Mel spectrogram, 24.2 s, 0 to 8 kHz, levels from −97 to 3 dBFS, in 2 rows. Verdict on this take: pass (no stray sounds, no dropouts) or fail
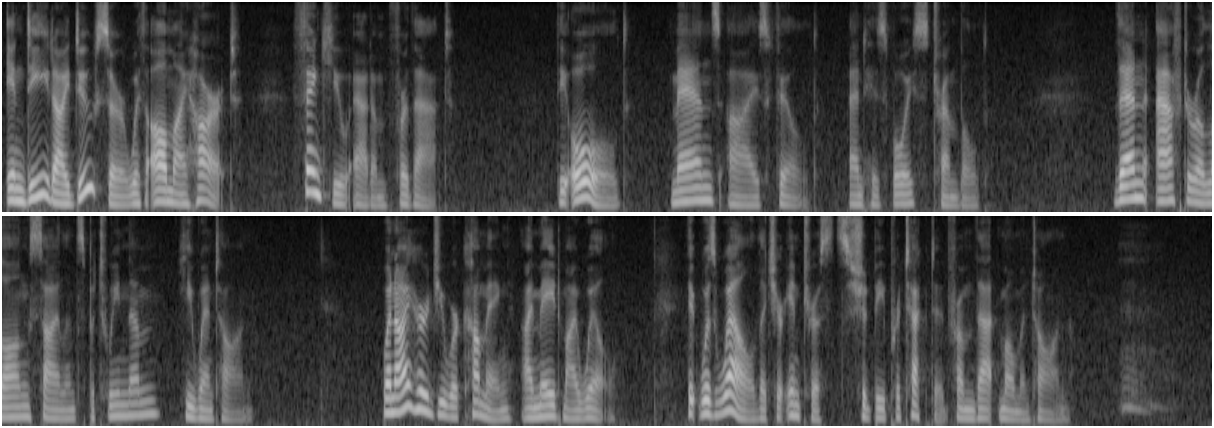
fail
